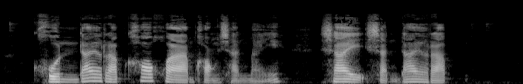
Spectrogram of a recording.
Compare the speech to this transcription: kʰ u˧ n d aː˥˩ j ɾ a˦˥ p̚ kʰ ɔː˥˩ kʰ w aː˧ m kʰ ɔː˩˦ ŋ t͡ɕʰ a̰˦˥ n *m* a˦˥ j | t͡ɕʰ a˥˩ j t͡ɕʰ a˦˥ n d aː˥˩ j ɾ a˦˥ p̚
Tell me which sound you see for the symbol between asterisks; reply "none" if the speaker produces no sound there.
m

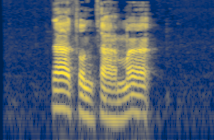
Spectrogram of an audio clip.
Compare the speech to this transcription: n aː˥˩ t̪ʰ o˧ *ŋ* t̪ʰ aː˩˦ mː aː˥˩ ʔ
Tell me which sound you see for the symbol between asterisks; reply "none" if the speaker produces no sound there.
n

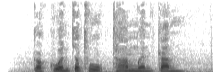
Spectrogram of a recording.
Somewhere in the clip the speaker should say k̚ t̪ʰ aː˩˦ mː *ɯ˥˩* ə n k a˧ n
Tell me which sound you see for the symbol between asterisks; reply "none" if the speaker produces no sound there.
ɯ˩˦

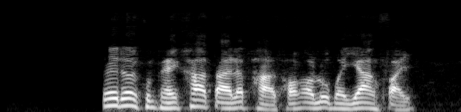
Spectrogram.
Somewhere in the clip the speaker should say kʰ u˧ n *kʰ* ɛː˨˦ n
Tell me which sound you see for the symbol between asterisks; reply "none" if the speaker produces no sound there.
pʰ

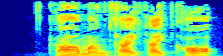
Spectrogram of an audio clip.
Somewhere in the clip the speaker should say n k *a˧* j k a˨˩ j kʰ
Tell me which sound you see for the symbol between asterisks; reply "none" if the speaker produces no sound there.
a˨˩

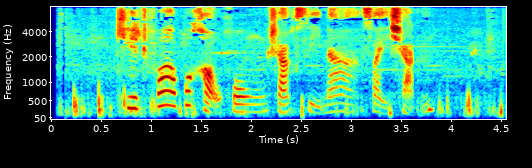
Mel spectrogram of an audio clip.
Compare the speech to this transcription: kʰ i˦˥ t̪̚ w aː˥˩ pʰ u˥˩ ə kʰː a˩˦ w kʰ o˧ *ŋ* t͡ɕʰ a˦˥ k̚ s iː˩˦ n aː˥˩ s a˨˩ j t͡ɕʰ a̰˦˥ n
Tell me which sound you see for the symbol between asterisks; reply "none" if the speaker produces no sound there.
ŋ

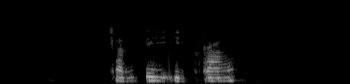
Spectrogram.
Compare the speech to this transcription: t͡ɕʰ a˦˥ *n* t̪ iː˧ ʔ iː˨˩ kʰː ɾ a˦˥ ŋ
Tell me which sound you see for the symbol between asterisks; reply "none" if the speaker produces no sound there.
n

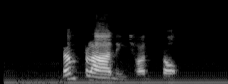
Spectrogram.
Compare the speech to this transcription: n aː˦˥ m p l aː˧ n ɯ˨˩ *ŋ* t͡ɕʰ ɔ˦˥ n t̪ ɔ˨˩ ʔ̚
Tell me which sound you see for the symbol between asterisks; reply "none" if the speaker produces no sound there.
ŋ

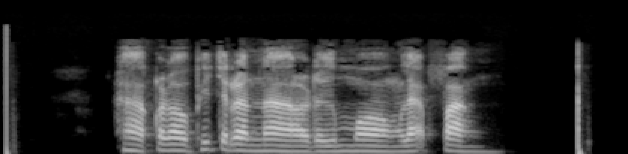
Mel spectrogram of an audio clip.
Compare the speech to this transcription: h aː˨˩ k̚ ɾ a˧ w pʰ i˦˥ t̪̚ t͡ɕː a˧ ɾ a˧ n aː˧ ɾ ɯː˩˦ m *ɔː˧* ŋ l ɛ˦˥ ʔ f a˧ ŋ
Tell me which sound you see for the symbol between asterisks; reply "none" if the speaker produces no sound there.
ɔː˧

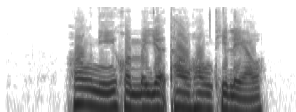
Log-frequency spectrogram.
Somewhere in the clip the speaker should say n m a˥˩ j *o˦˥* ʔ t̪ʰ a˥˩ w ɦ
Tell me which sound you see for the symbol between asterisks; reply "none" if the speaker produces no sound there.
ɤ˦˥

